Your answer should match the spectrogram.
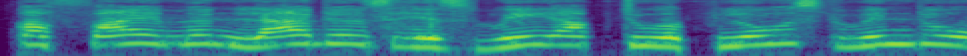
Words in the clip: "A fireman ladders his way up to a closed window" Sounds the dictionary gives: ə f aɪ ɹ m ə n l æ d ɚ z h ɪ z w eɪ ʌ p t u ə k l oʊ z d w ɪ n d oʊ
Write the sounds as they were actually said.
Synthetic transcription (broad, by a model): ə f aɪ m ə n l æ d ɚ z h ɪ z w eɪ ʌ p t u ə k l oʊ z d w ɪ n d oʊ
